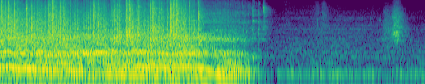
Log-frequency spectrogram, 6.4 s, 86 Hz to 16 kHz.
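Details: Yamaha RD250 two-stroke twin on a test-stand mount with total-loss ignition, running after coil wire swap; even, crisp running with no knocks or rattles for three seconds, then revs fall and it stops as battery negative is pulled to kill it; healthy.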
